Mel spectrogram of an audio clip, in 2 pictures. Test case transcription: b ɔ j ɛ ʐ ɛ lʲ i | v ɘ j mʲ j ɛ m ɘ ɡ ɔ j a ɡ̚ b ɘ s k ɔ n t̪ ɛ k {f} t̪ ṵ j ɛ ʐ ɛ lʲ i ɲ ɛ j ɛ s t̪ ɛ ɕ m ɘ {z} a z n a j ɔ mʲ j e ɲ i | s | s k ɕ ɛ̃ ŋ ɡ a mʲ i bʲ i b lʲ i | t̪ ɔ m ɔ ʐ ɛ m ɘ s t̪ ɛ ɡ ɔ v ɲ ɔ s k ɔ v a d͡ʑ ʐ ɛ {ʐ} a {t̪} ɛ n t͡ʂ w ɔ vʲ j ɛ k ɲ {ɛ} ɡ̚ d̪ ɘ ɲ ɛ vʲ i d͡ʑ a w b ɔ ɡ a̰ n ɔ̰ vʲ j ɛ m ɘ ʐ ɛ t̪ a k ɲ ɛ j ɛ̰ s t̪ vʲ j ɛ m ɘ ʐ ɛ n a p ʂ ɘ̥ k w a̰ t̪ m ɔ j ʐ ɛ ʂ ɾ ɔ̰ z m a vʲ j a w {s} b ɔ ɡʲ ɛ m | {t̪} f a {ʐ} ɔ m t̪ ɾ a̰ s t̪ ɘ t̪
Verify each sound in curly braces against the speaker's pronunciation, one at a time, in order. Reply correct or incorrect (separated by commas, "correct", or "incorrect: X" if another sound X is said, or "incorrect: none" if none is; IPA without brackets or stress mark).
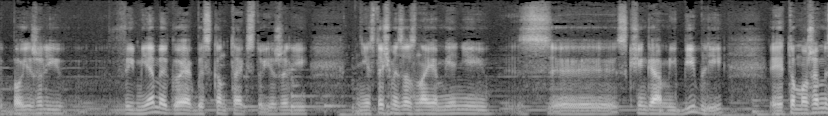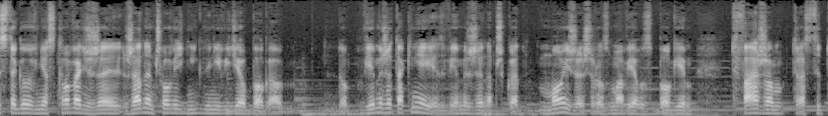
incorrect: s, correct, correct, incorrect: d̪, incorrect: i, incorrect: z, correct, correct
